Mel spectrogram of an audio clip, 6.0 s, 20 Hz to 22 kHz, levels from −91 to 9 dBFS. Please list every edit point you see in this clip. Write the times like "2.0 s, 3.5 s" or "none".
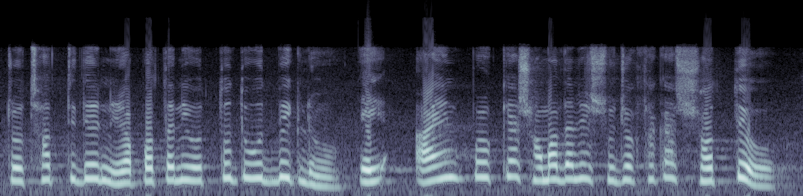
2.5 s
